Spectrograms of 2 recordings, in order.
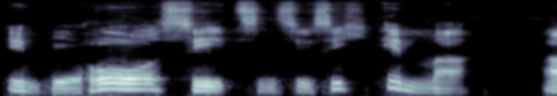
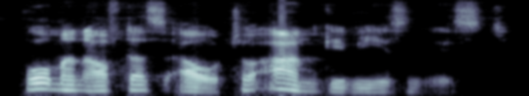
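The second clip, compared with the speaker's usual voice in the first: ordinary delivery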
